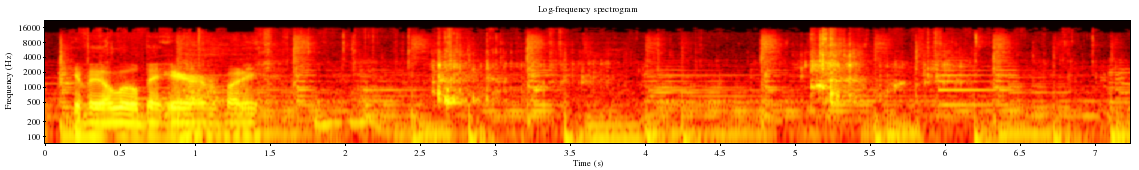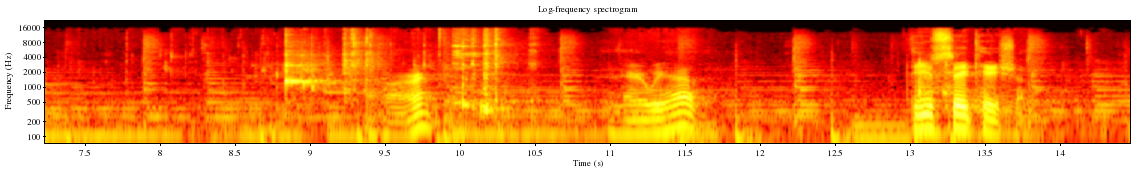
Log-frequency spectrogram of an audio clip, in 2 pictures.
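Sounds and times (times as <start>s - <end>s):
speech: 0.2s - 1.9s, 9.6s - 10.3s, 11.1s - 11.7s, 13.0s - 13.9s
blueberry cocktail double strained into a glass through a fine strainer: 2.4s - 4.0s, 5.0s - 6.5s, 7.8s - 9.6s.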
